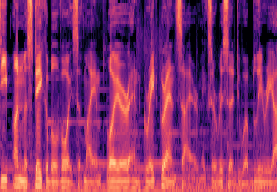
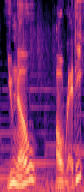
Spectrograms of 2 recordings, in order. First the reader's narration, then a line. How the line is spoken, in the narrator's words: she stammers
